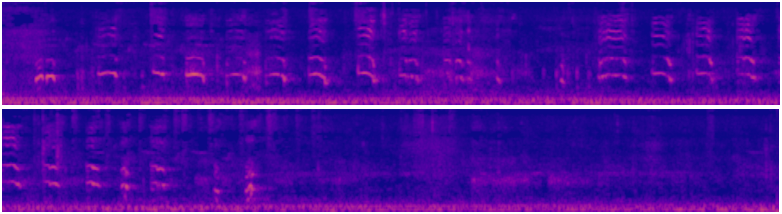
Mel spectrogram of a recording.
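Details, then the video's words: Basset Hound puppies playing and exploring together, giving a run of high whimpering yips with rising-falling harmonic whines, repeated rapidly for about eight seconds over a steady low hum. "Basset hound puppies"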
